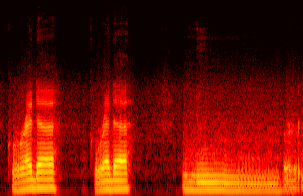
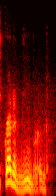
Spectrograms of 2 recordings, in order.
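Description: First: "Greta", pause, "Greta", pause, long drawn-out "Nunberg"; absent-minded, halting sounding-out of "Greta Nunberg"; sounding out slowly. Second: Said in the usual way. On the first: Real, not acted. Sounding out a name while searching.

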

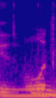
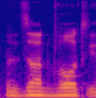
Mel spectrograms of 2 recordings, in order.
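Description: First: Vodka said as wodka, v turned to w; mock Russian v. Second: Vodka said with a normal v; pron 1. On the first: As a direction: vodka with a w sound like a Russian accent. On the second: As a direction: vodka with a v sound as in English. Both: Shown as a demonstration.

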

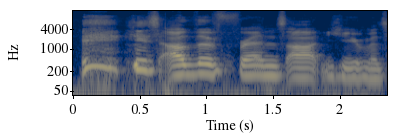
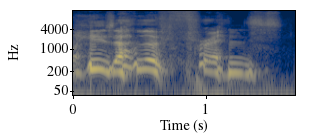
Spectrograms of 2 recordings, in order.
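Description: First: Said in the usual way. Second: Slow, with "other" hit hard; stress on OTHER. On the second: Shown as a demonstration. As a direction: lean on the word "other".

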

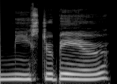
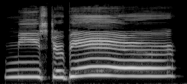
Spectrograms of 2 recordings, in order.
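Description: First: Higher, slow, humble "Mister Bear"; timid little creature voice; polite hedgehog address. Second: Long, high, stretched-out call across the river; a small creature's drawn-out yell; hedgehog's greatest shout. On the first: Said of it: "Please be pardoning me". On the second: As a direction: shout to catch a bear's attention. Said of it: "he mustered the greatest shout". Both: Acted.

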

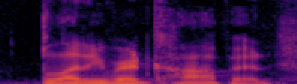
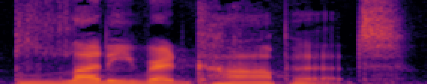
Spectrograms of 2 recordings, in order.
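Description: First: "Bloody red carpet" low, soft and even; rolled evenly. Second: "Bloody" drawn out and punched; slow down and lean on "Bloody"; normal Aussie cadence. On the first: Showing the careful way, "Bloody" rolled past softly. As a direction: roll straight through "Bloody" without punching it. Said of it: "like, roll it". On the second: Showing the accidental swearing, "Bloody" stretched like a curse. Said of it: "if I talked in my normal cadence". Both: Shown as a demonstration.

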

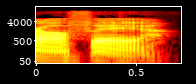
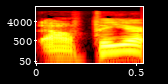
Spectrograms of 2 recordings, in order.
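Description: First: "Althea" with an AY in the middle; pronounced al-FAY-uh. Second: "Althea" with an EE in the middle; pronounced al-THEE-uh. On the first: Host offering the other pronunciation, "Althea" as al-FAY-uh. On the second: Host checking a book title's pronunciation, "Althea" as al-THEE-uh. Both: Shown as a demonstration. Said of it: "I always forget, is it".

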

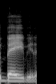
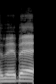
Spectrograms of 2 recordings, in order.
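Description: First: Said in the usual way. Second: Put-on "Baby" in a New Orleans accent. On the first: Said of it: "I love how they say". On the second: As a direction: imitate New Orleans locals saying "Baby". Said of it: "They be like".

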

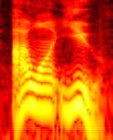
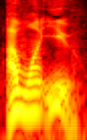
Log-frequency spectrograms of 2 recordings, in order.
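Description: First: "want" pushed high and falling; "want" carries the weight; stress on want. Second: "I" pressed first and falling; the speaker insisting "I" want you; stress on I. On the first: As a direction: lean on "want" in I want you. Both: Shown as a demonstration.

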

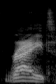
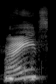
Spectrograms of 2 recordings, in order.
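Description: First: "Right." falling, firm and final; settled fall. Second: "Right?" with a rising question tune; questioning rise. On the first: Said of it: "answering own question". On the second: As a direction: ask "Right?" lifting at the end. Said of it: "checking agreement". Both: Real, not acted.

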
